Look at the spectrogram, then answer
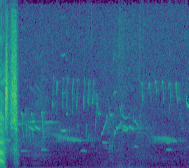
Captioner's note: birds twitter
